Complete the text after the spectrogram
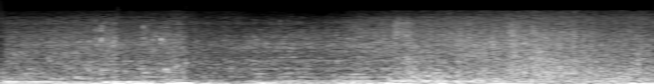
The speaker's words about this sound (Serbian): Kako je to buka? O ne. Vidi šta si uradila. Voda se spušta. Ide na dole.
